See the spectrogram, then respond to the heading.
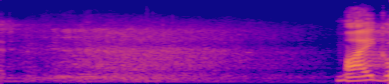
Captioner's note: audience laughs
